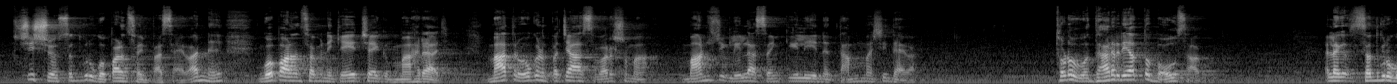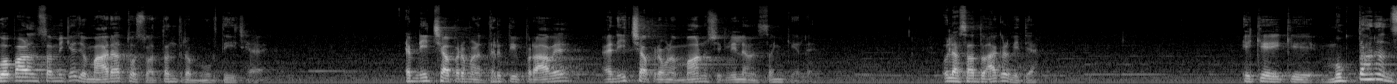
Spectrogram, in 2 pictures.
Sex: male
